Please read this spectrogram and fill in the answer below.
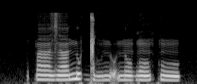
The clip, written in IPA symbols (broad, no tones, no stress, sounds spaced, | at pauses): p ãː z ã n u ɡ͡ǁ ũ n o̰ n õ ɠ õ k ũ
